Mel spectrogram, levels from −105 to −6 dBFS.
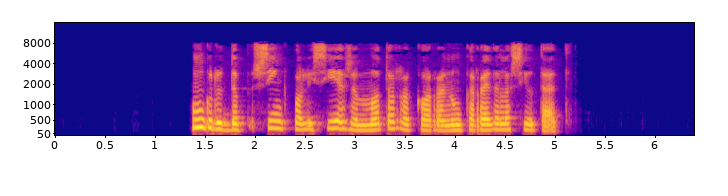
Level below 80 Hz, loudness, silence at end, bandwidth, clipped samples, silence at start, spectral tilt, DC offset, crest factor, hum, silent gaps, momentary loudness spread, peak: -60 dBFS; -18 LUFS; 1.35 s; 8.2 kHz; under 0.1%; 1.35 s; -5.5 dB/octave; under 0.1%; 16 dB; none; none; 6 LU; -2 dBFS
